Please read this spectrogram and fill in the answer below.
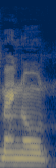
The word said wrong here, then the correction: Mangold: I think it's his pronounced Magnold, uh, Magnold, uh, whatever his name, how you pronounce it. Uh, I'll get to it in a minute. Um, James Mangold.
